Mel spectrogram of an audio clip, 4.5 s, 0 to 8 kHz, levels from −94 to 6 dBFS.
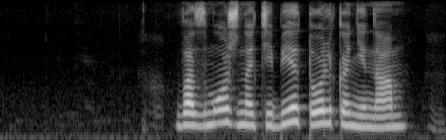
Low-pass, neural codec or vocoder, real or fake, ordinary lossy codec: none; none; real; none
